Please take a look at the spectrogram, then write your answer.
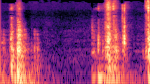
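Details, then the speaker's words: Toyota Aygo passenger door stuck shut after a locking fault: the lock actuator still reacts, three quick clunks as the motor cycles, but something is blocking, so the jam is in the latch or linkage. "Bon, pourtant elle réagit au verrouillage. Donc mais il y a un truc qui"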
